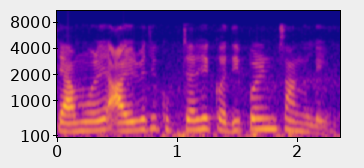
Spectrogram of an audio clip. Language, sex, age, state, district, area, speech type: Marathi, female, 18-30, Maharashtra, Palghar, rural, spontaneous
